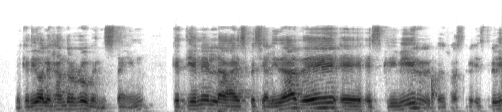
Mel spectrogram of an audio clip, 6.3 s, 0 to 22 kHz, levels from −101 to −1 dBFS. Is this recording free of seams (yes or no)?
yes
